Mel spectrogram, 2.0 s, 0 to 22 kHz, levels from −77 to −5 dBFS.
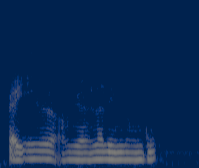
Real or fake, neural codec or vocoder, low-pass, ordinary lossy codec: fake; codec, 16 kHz in and 24 kHz out, 0.4 kbps, LongCat-Audio-Codec, fine tuned four codebook decoder; 7.2 kHz; none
